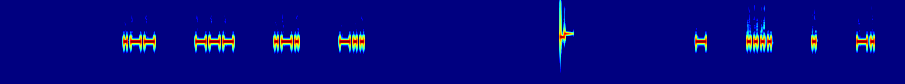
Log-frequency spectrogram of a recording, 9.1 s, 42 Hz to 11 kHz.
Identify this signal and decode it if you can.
Morse code, heard as a keyed tone, about 33 wpm, spaced as for 16 wpm, 690 Hz. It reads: WORD THEN
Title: 4x Character Spacing - Top 100 Words - 35wpm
